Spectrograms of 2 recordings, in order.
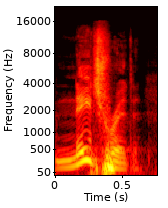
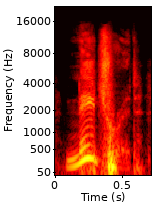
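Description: First: "Natred" blurted loud, the new name clicks; eureka. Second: "Natred" again, much higher and loud, pleased with it; triumphant. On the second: Naming himself at the campfire, triumphant shout. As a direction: shout "Natred" high like a victory cry. Repeating the new name proudly. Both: Retold or imitated.

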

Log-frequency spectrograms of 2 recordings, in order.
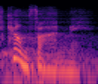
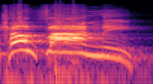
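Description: First: Much lower, softer begging; quiet plea. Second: Slow, shouted, much higher plea; crying out to God. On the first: Pastor voicing the psalmist: hushed, low plea. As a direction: murmur it, barely there. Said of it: "He says". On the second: Psalmist crying out to God: slow, loud, high shout. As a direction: cry it out slowly, begging. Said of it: "he's crying out to God". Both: Retold or imitated.

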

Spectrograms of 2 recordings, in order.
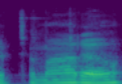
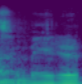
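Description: First: "tomato" as "tuh-MAH-toh"; second pronunciation variant. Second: "Tomato" as "tuh-MAY-toh"; first pronunciation variant. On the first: Joking that either pronunciation works, "tomato" as "tuh-MAH-toh". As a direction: say "tomato" with an open ah in the middle. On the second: Joking that either pronunciation works, "Tomato" as "tuh-MAY-toh". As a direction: say "Tomato" with a long ay in the middle. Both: Shown as a demonstration. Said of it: "I say things wrong all the time".

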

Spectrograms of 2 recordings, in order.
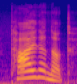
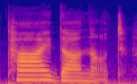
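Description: First: Said in the usual way. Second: Tie the knot, drawn out word by word; slow model. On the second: Shown as a demonstration. Teacher modelling a new idiom, slow and measured tie the knot. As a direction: say tie the knot slowly for learners.

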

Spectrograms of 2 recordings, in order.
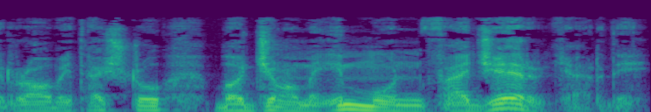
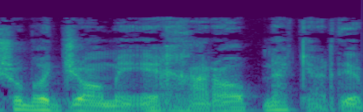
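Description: First: منفجر held slow and lifted, the whole line slowed down; stress on منفجر. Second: Said in the usual way. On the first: Retold or imitated. Terry correcting himself, stressing منفجر slowly. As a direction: lean hard on منفجر as the correction.

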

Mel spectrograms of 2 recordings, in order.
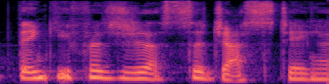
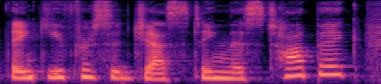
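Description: First: Stumbled, broken-off phrasing; stumbling over words. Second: Said in the usual way. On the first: Real, not acted. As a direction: trip over the words, then recover. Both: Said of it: "I stumbled over my words".

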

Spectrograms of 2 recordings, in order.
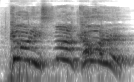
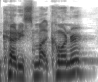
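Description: First: Very high-pitched announcing yell; shouted jingle-style announcement; sudden yell. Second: Said in the usual way. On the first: Pretend. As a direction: yell it out like a segment title, far higher. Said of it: "Why did you just yell it?".

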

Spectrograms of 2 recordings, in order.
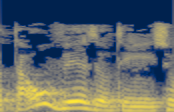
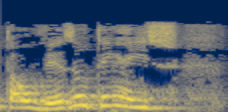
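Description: First: Talvez stressed, the rest level. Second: Eu stressed with a falling tune. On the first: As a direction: hit talvez, keep eu tenha isso light. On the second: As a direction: lean on eu, let isso drop. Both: Shown as a demonstration. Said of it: "Tu vê a diferença".

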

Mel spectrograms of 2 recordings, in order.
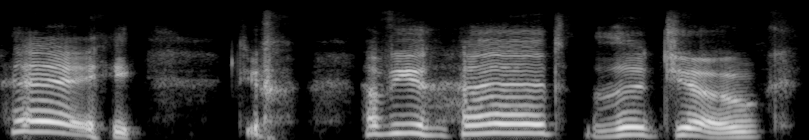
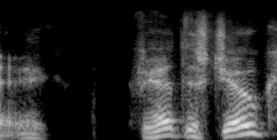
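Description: First: Loud, high, painfully drawn-out sloth; slow sloth. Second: Said in the usual way. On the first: Retold or imitated. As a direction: stretch every word as far as it goes. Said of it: "the sloth turns to his cohort".

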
